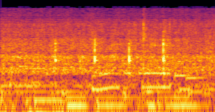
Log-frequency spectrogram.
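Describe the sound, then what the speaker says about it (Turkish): Onion and garlic finely chopped and tossed into a pan, sizzling steadily while a utensil stirs them, with a few soft scraping clicks spaced about a second apart, close and moderately quiet. "Bunları döküp bir de bu şekilde kavuruyorum."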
